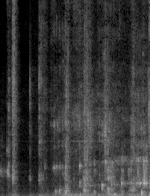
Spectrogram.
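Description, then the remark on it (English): A drink is cracked open with a sharp snap and a second small click, then a steady fizzing, bubbling hiss that grows slightly louder for a couple of seconds. “That was a good crack.”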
